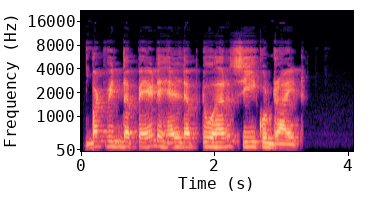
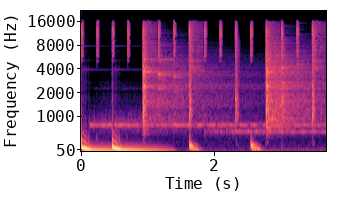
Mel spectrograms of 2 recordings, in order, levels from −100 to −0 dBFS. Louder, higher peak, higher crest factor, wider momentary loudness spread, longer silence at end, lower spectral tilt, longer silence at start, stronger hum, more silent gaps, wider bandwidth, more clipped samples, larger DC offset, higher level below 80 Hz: first, -14 LUFS vs -22 LUFS; first, 0 dBFS vs -4 dBFS; about the same, 14 dB vs 16 dB; second, 4 LU vs 13 LU; first, 0.75 s vs 0 s; about the same, -4.5 dB/octave vs -3.5 dB/octave; about the same, 0.05 s vs 0 s; neither; neither; second, 9.4 kHz vs 17 kHz; neither; neither; second, -54 dBFS vs -24 dBFS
